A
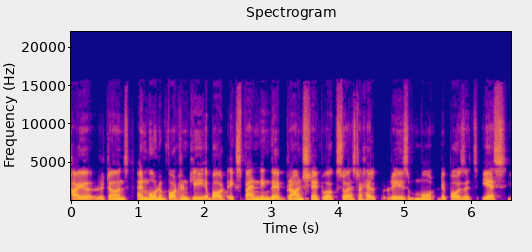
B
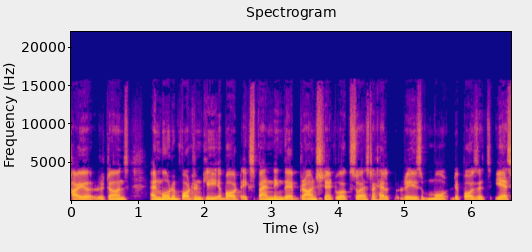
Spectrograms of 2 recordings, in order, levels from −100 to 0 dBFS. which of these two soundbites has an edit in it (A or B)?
A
